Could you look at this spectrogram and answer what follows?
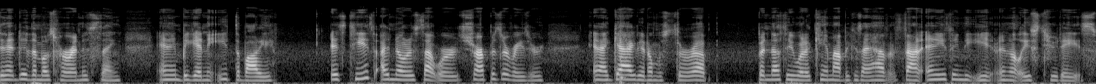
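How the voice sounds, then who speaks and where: At a very fast pace, a woman speaks at medium pitch with monotone, flat intonation over noticeable background noise. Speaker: author. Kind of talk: reading aloud; casual chat. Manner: halting.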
